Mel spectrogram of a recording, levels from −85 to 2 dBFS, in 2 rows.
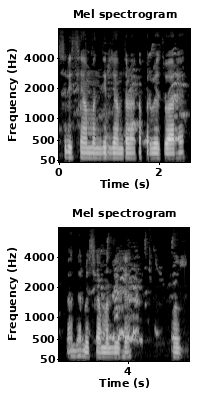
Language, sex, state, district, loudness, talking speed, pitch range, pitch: Hindi, male, Jharkhand, Jamtara, -23 LUFS, 170 wpm, 105-115 Hz, 110 Hz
